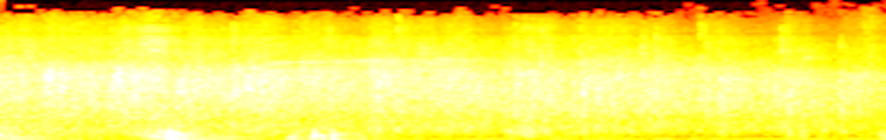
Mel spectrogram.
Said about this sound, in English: Okay, clap, clap.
